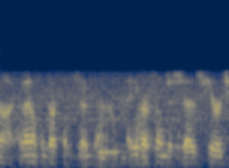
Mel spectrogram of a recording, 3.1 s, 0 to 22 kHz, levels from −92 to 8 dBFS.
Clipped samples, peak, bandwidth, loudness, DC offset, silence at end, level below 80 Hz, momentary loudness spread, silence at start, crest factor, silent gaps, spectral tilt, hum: under 0.1%; -2 dBFS; 4 kHz; -20 LUFS; under 0.1%; 0 s; -60 dBFS; 8 LU; 0 s; 18 dB; none; -7 dB/octave; none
